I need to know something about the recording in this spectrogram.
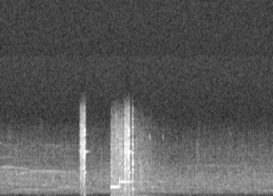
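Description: Punches and body slams thud in a wrestling video game.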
